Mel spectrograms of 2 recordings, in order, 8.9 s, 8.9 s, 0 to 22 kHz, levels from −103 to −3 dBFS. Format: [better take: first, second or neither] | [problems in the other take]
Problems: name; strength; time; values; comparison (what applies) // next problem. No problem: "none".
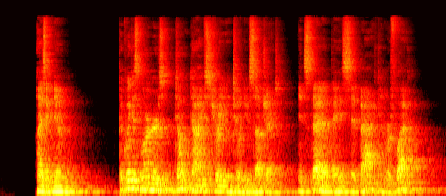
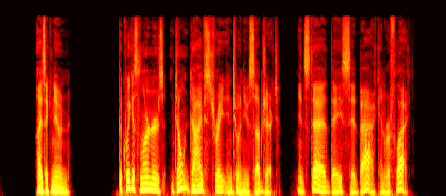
second | off-mic speech; somewhat distant // room echo; noticeable; dies away in 0.8 s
